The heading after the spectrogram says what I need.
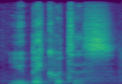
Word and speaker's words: ubiquitous: anger and bitterness ubiquitous ubiquitous the stress is on the second syllable bi ubiquitous this means when everything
